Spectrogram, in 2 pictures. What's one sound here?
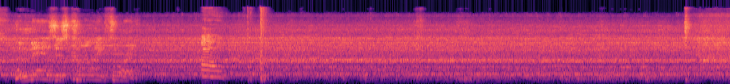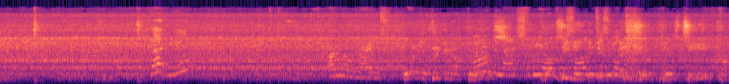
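A crowd cheers and roars steadily through a television speaker.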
